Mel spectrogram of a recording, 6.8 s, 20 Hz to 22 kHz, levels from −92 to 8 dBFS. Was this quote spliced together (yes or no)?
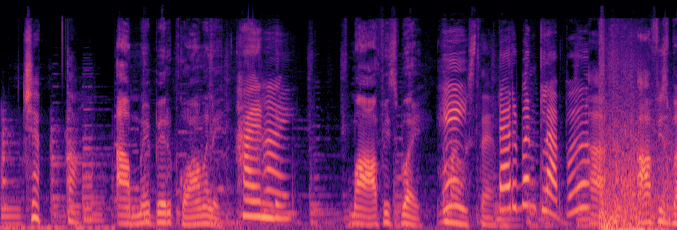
yes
